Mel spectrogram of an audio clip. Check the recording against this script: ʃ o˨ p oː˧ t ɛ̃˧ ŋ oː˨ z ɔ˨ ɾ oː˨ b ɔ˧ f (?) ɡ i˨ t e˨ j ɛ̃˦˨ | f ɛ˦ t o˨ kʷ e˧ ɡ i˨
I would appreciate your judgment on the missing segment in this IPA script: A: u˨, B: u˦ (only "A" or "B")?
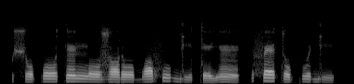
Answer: B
